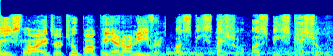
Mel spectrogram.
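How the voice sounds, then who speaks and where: A man performs a cartoonish character voice. The delivery is fully put-on. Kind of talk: children's cartoon voice acting. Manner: varied character voices.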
